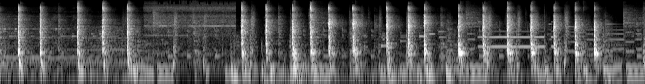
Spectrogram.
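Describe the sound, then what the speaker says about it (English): Sharp, repeated hammer taps driving wooden dowels into drawers, coming in quick irregular bursts with brief pauses, close and crisp. "hammered the dowels home with a bit of wood glue"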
